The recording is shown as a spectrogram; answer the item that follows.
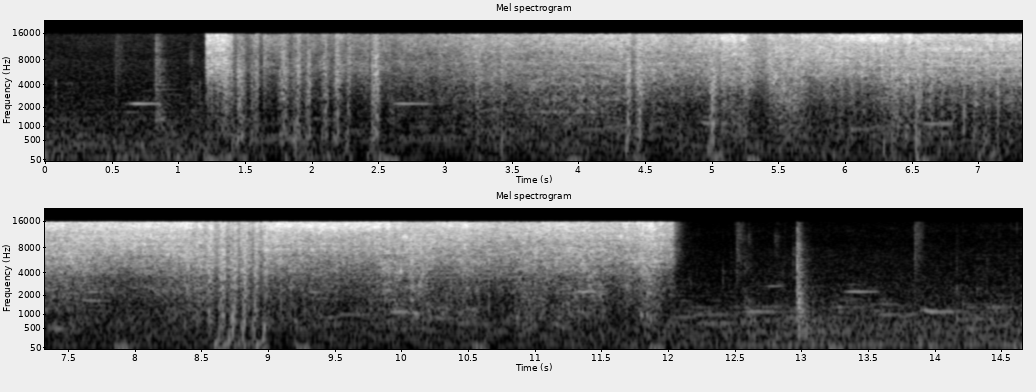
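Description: Compressed-air spray gun hissing steadily as it sprays a flat part on a turntable. The hiss starts about a second in and cuts off suddenly near the end, over background music with a steady beat.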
